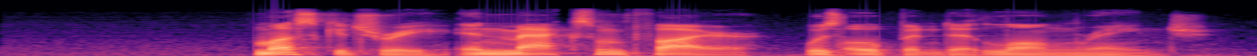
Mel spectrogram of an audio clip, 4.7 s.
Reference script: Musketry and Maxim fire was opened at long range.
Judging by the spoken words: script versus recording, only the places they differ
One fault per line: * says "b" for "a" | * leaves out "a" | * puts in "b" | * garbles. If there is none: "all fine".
all fine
